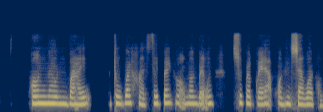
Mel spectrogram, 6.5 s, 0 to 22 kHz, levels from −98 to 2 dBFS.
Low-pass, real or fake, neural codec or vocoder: 7.2 kHz; fake; codec, 16 kHz, 0.5 kbps, FreqCodec, larger model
